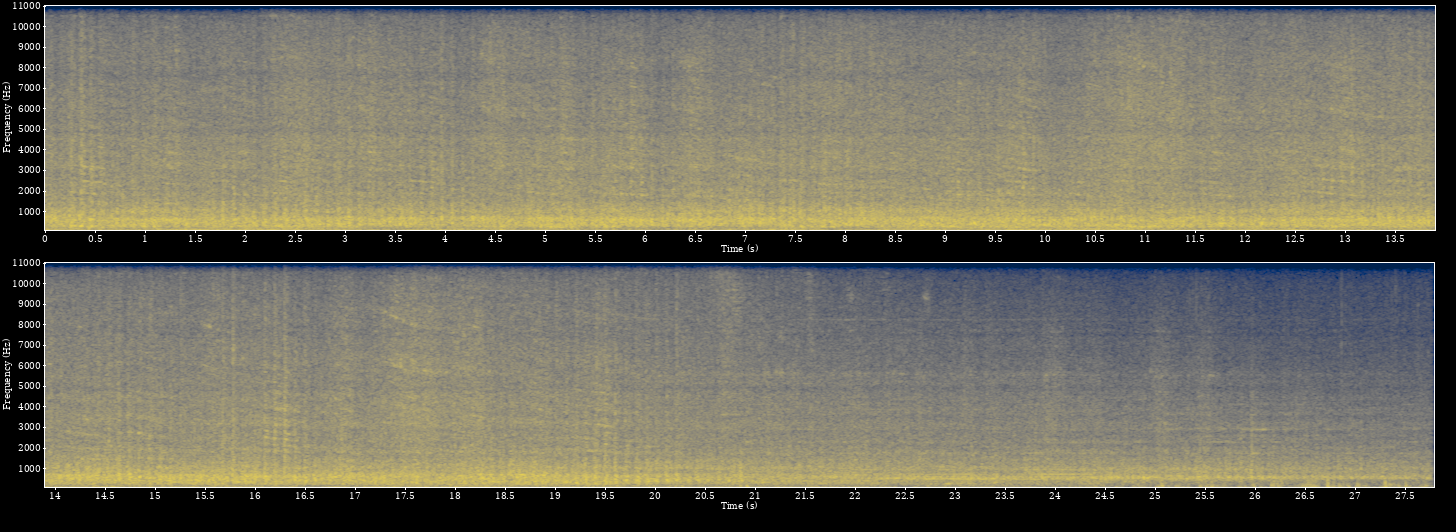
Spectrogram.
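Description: Triple Crown RoadRailer train, highway trailers on rail bogies, rolling past with a steady low rumble and wheels clicking over rail joints. The sound fades over the last several seconds as the end of the train passes.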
